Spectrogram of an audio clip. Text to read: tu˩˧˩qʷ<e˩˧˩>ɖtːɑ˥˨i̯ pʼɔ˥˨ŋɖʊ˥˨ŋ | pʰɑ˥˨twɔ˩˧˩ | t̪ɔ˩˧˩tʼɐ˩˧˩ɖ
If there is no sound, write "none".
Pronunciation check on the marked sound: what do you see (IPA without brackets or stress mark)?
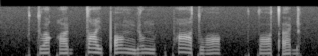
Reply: e˩˧˩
